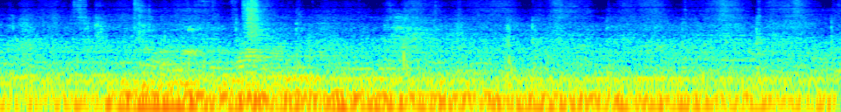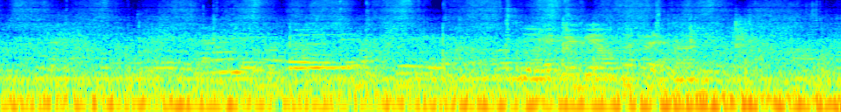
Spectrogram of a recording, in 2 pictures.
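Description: A low rumble of an underground train fills an echoing hall.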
